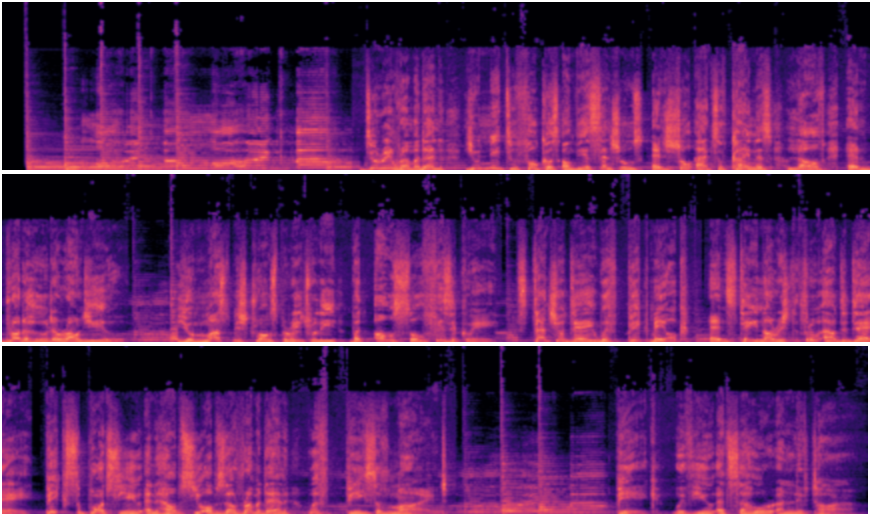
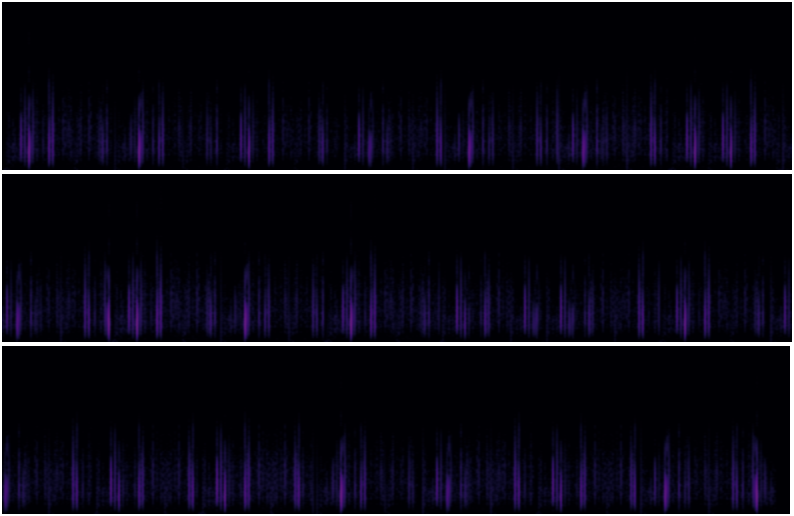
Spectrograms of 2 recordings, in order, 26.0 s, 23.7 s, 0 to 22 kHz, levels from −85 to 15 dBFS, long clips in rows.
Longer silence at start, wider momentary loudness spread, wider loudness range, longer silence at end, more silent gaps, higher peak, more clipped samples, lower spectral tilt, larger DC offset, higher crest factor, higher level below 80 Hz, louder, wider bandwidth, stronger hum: first, 0.2 s vs 0 s; about the same, 8 LU vs 8 LU; about the same, 4 LU vs 2 LU; about the same, 0.15 s vs 0.15 s; second, none vs 22.13-22.17 s; first, 0 dBFS vs -20 dBFS; neither; first, -3 dB/octave vs 2.5 dB/octave; neither; second, 14 dB vs 38 dB; first, -44 dBFS vs under -90 dBFS; first, -13 LUFS vs -55 LUFS; about the same, over 20 kHz vs over 20 kHz; neither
